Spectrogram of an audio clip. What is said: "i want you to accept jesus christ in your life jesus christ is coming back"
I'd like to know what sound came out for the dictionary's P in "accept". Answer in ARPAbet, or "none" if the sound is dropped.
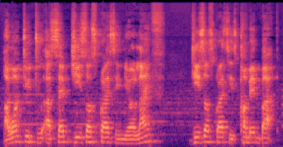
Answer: P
